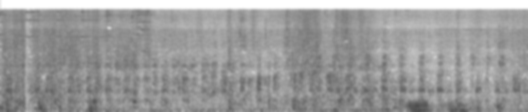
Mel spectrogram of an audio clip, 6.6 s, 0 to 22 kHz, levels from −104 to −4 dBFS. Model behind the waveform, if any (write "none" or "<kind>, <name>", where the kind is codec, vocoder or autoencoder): none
